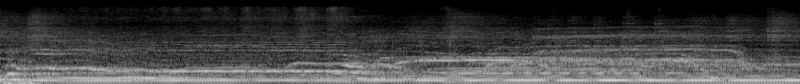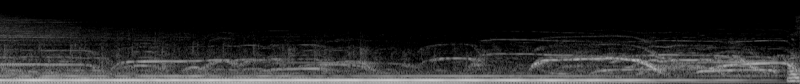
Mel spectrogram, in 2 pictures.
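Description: A rock band's closing chord on electric guitars and bass, held and ringing out through the amplifiers as a steady drone after the drums stop, marking the end of the song. Over it, the crowd cheers with many whoops and screams. The chord cuts off near the end.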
